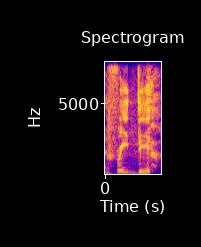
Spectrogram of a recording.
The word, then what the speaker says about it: Freedia: The I is silent. – It's Freedia. – Freedia.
